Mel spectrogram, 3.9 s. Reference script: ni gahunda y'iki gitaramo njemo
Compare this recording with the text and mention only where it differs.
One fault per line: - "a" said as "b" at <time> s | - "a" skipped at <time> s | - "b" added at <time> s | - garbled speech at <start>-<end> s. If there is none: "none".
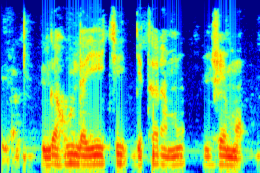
none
